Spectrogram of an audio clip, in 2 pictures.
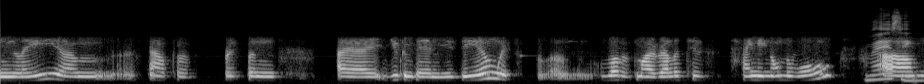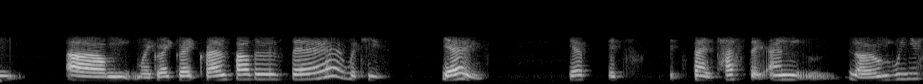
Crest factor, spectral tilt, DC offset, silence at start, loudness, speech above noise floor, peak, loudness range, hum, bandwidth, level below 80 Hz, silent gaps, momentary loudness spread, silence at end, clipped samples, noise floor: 18 dB; -4 dB/octave; under 0.1%; 0 s; -21 LUFS; 48 dB; -2 dBFS; 7 LU; 50 Hz at -75 dBFS; 12 kHz; -76 dBFS; none; 15 LU; 0 s; under 0.1%; -68 dBFS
